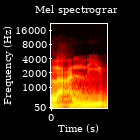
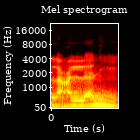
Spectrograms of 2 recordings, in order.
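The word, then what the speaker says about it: لعلّي: Ya, afwan ini salah harokat ya, seharusnya kasrah di situ ya. Ini la'alli bacanya. Ini ya. Ini harusnya di bawah. La'alli. Ya, la'alli atikum minha biqabasin. Ya. Baik. Jadi la'alla ditambah ana jadinya la'alli, bukan la'allani ya.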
